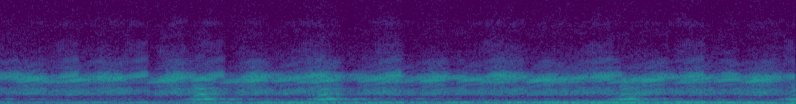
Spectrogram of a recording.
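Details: Early-summer night in rice paddies before transplanting, many frogs calling: brief upward-sweeping croaks about every half second to second above a thick, constant chorus and a persistent high-pitched trilling background.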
